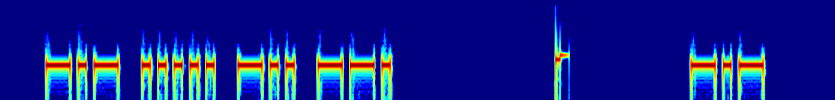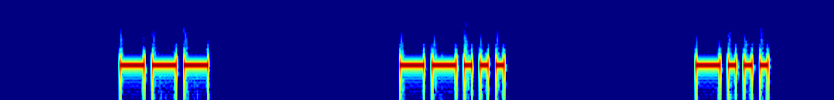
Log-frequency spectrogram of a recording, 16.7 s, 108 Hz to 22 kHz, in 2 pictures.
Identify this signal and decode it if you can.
Morse code, heard as a keyed tone, about 15 wpm, spaced as for 6 wpm, 700 Hz. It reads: K5DG KO7B
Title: USA Call Signs - 4 Characters - 8x Character Spacing - 15wpm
